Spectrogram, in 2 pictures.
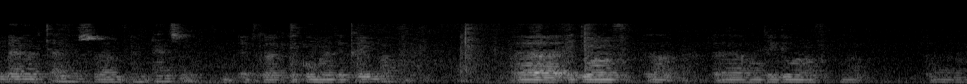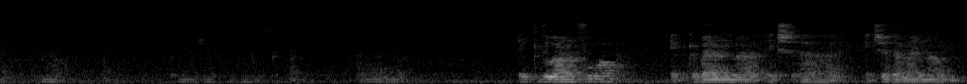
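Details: Stuttering in a Dutch-speaking male recorded on the first day of a stuttering course in 2010, before learning a fluency technique; he later overcame his stuttering.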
